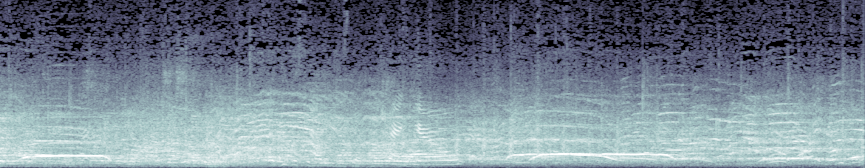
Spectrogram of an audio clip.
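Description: A crowd of spectators cheers and shouts loudly in an echoing hall.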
